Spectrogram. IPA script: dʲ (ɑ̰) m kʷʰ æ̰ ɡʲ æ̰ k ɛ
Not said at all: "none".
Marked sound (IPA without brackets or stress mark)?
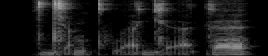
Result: ɑ̰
